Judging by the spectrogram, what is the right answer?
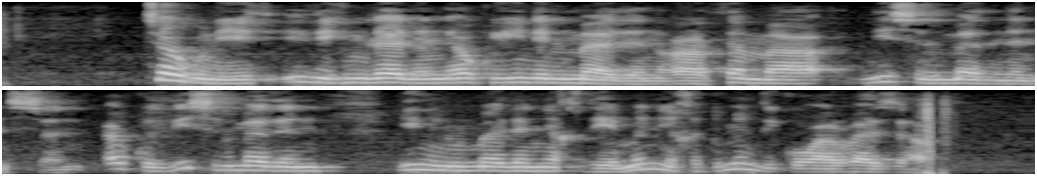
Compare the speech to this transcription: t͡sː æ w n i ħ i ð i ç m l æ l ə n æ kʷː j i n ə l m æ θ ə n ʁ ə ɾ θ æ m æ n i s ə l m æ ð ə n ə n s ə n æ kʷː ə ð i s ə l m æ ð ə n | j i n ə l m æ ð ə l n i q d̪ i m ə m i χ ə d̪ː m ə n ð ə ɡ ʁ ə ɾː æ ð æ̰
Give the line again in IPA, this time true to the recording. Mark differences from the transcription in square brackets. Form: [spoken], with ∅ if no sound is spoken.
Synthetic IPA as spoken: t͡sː æ w n i [θ] i ð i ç m l æ l ə n æ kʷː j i n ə l m æ [ð] ə n ʁ ə ɾ θ æ m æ n i s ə l m æ ð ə n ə n s ə n æ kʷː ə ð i s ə l m æ ð ə n | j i n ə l m æ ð ə [∅] n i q d̪ i m ə [n] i χ ə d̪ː m ə n ð ə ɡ ʁ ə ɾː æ [z] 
